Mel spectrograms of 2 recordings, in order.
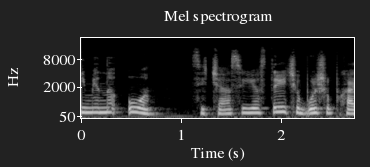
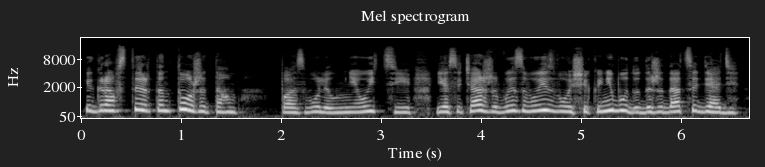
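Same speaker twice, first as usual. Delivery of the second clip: put-on a scared girl begging to be let go; a young girl pleading with her mistress, high and whimpering; whimpering plea; 6 semitones higher than usual. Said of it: "Девушка снова захныкала".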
